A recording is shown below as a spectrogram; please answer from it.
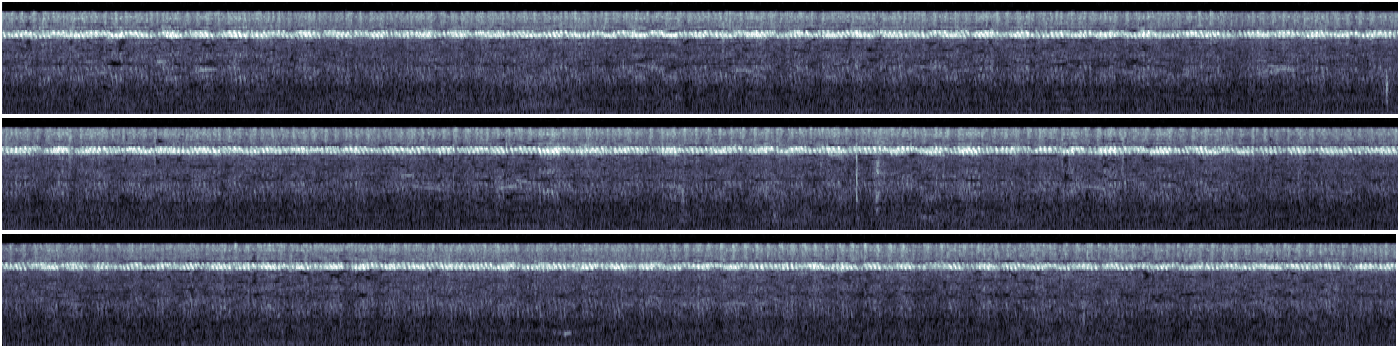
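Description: Crickets chirping in a steady chorus, a continuous finely pulsing high trill.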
